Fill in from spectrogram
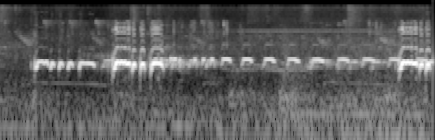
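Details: Local zebra dove cooing loudly and eagerly as a lure for other zebra doves to respond; a rapid stuttering series of short coo notes with louder accented bursts at the start and end.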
